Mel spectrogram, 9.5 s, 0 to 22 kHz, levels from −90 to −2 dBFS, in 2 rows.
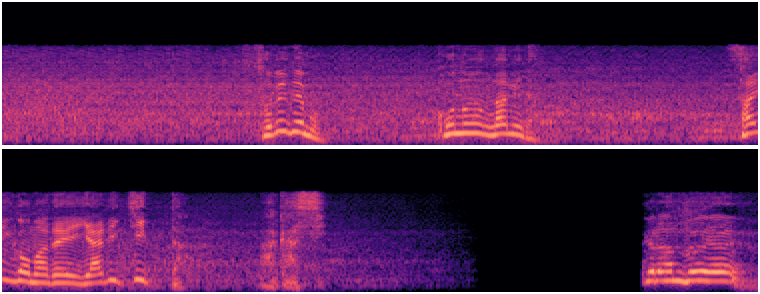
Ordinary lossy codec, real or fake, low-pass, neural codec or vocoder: none; fake; 7.2 kHz; codec, 16 kHz, 16 kbps, FunCodec, trained on Chinese and English, 50 frames a second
